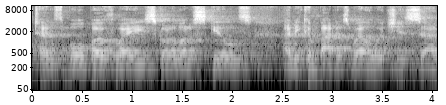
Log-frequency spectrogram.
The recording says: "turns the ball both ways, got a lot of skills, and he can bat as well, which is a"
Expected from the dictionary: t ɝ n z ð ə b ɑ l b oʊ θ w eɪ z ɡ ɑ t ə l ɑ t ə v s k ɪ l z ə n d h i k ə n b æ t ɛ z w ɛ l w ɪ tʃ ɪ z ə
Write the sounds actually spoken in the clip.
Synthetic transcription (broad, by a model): t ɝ n z ð ə b ɑ l b oʊ θ w eɪ z ɡ ɑ t ə l ɑ t ə v s k ɪ l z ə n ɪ k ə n b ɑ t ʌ z w ɛ l w ɪ tʃ ɪ z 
